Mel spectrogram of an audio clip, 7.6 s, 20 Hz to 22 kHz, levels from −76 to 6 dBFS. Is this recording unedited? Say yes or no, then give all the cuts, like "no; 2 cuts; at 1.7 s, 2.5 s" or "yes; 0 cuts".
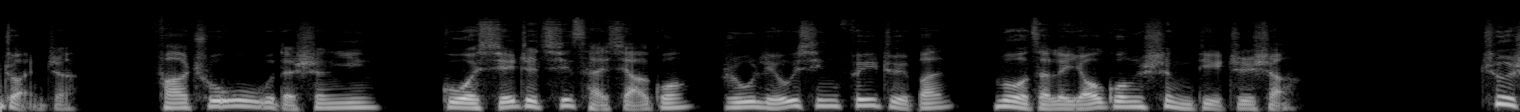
no; 2 cuts; at 2.1 s, 3.5 s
